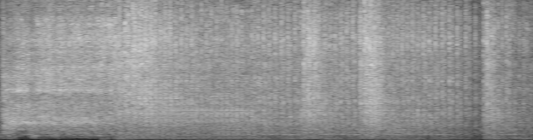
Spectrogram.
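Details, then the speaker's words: Hot rod go-cart, small engine with exhaust pipe ending just in front of the rear end, no muffler yet fitted: starts and runs with a harsh, hissing, raspy bark, loud and crackly at every blip; very loud open exhaust. "But exhaust is very loud. I've got it running right in front of the rear end."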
